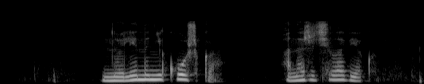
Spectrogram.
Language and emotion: Russian, neutral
